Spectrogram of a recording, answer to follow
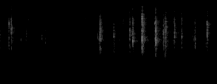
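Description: Soft keystrokes on a computer keyboard, a quick run of key clicks starting about a second in after a short pause.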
